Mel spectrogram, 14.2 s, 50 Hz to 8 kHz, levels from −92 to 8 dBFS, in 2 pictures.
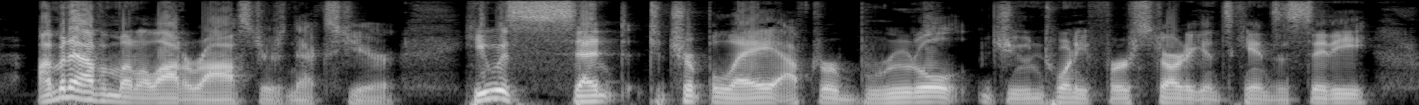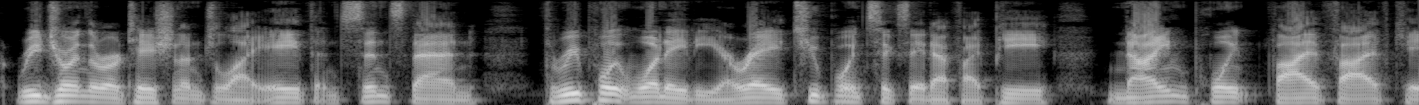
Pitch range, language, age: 85-110 Hz, English, 30-49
